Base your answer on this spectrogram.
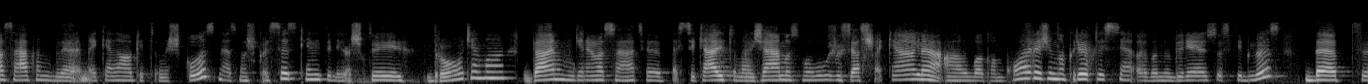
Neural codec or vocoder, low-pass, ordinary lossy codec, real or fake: codec, 16 kHz, 0.5 kbps, X-Codec, HuBERT features, trained on general audio; 7.2 kHz; Opus, 24 kbps; fake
